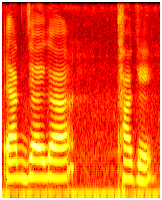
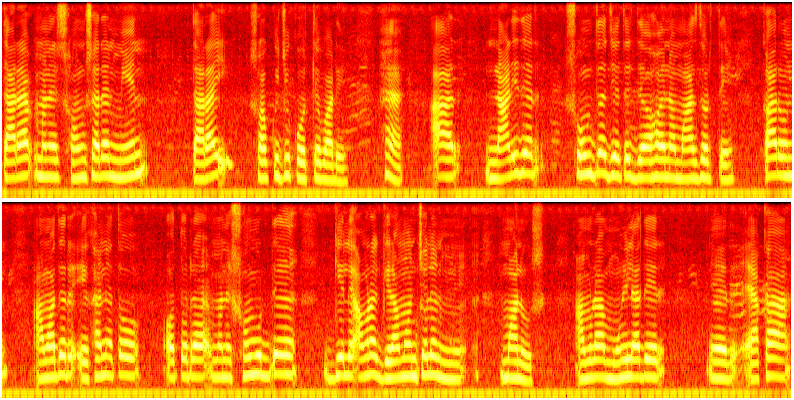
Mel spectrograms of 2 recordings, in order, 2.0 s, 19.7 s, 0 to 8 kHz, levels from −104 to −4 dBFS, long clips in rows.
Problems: constant background noise, continuous background conversations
